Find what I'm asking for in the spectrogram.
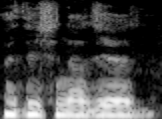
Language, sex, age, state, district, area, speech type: Bodo, male, 60+, Assam, Chirang, rural, spontaneous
